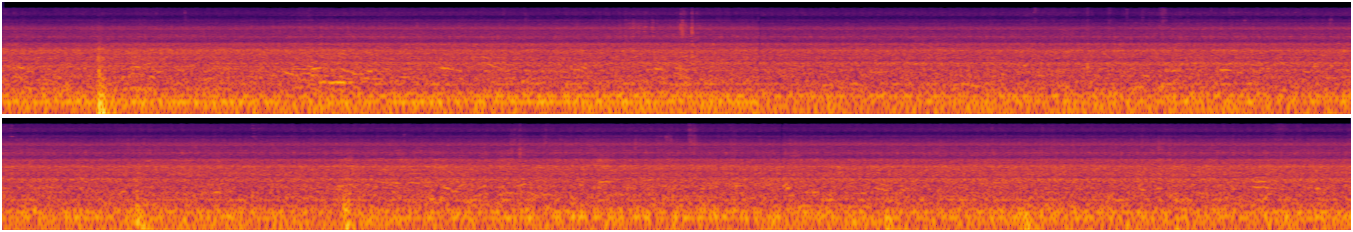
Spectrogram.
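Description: Men talk in low voices nearby.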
